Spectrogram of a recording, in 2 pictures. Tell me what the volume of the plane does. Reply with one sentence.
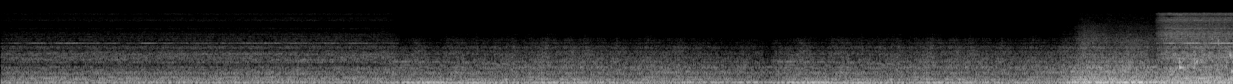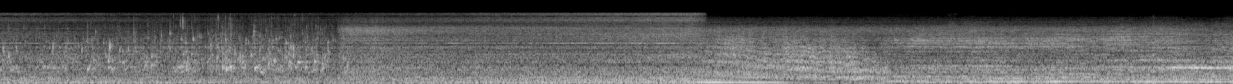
The volume of the plane goes up.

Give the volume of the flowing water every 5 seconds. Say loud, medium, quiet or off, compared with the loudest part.
off, off, loud, loud, medium.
